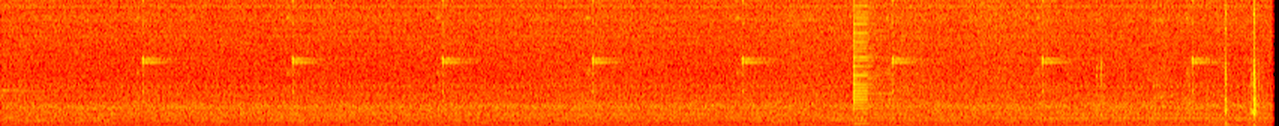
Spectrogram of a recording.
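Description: A soft electronic tick sounds steadily, about once a second.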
